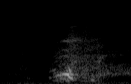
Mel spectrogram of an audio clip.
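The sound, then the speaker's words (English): A single sneeze from a person who is getting sick, feeling warm and stuffed up: a quick intake, then a sharp, loud burst of breath with a voiced edge that tails off into a breathy hiss. No one talks. “I feel like I might just be feeling warm and feeling sneezy.”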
